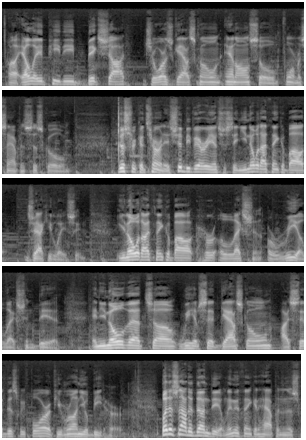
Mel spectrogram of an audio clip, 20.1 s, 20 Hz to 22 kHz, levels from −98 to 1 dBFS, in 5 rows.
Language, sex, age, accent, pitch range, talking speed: English, male, 50-69, American, 95-125 Hz, 200 wpm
